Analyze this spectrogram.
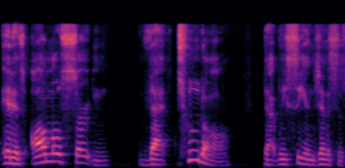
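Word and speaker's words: Tidal: so he's the servant of no mercy now title or it should actually be pronounced tudall and it says he's the king of nations.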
